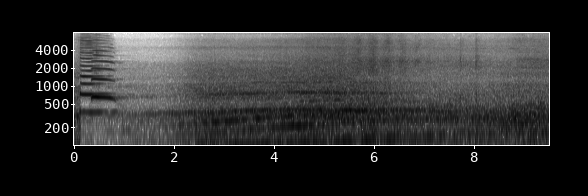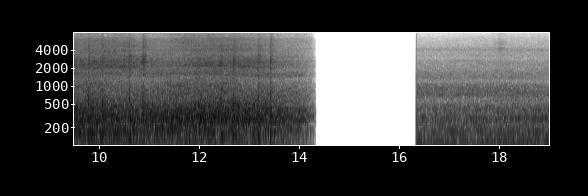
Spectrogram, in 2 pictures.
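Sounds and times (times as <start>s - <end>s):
train wheels rushing on rail: 1.8s - 14.3s.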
